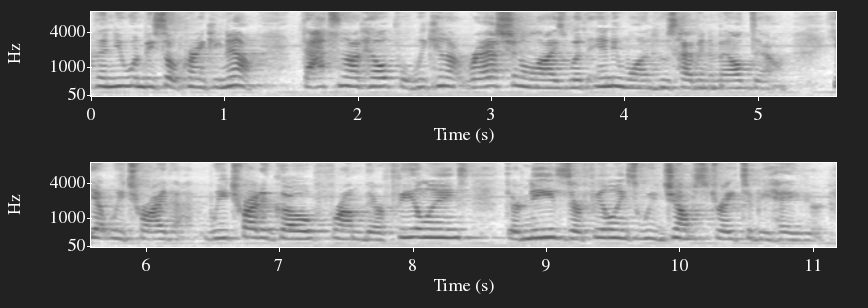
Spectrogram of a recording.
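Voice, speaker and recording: A woman parenting educator giving a calm, gentle talk with frequent fillers. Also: fairly high pitch, reverberant.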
